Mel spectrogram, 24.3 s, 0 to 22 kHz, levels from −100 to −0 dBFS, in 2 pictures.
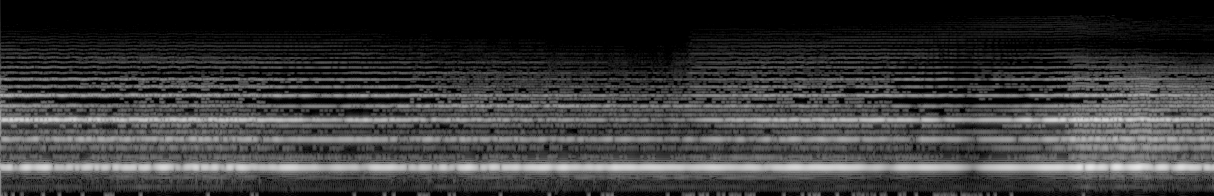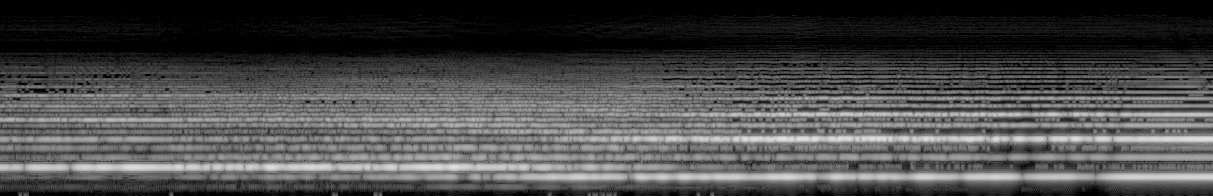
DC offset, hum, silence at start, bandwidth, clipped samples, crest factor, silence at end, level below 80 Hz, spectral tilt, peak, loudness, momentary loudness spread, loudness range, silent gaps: under 0.1%; none; 0 s; 6.4 kHz; under 0.1%; 14 dB; 0 s; -80 dBFS; -2 dB/octave; -6 dBFS; -21 LUFS; 9 LU; 6 LU; none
